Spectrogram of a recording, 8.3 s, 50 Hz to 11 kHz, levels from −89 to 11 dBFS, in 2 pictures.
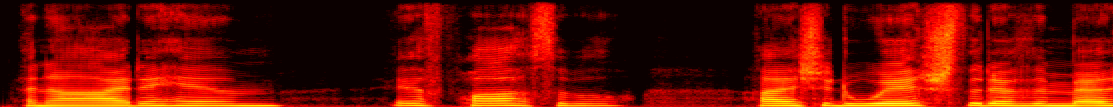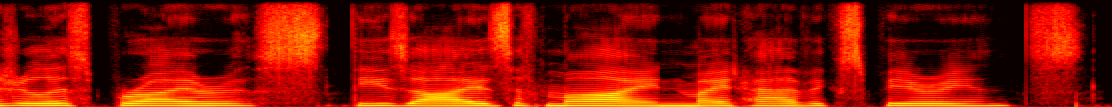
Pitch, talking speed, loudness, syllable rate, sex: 210 Hz, 150 wpm, -16 LUFS, 4.3 syllables/s, female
